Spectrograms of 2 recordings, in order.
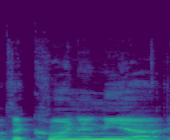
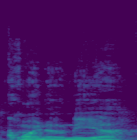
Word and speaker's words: koinonia: When Ford Baptist used to do their once-a-month worship services called koinonia. And the way Lambert explained it to me, like how to pronounce the word, he's like, koin-o, and then tap your knee, like knee-uh.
